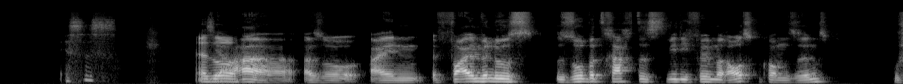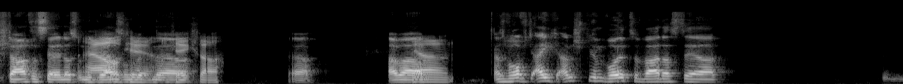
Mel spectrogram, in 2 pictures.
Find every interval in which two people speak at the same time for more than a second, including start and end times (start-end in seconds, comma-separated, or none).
9.9-11.1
